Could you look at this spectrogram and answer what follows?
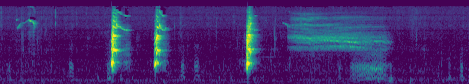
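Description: Two-week-old puppies vocalising: three short, sharp yelps, the second under a second after the first and the third about two seconds later. Then comes a thin, high whine lasting about two seconds.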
